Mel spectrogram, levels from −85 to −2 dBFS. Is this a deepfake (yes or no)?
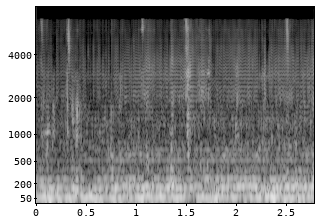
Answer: yes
